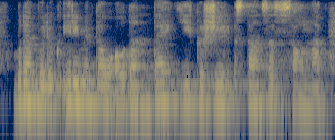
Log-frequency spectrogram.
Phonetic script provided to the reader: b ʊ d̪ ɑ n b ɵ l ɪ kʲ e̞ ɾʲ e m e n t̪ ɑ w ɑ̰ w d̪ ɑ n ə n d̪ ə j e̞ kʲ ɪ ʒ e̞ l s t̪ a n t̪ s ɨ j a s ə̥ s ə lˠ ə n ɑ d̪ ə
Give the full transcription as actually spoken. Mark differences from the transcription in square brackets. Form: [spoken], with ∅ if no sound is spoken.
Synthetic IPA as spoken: b ʊ d̪ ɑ n b ɵ l ɪ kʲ e̞ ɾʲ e m e n t̪ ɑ w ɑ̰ w d̪ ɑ n ə n d̪ [ɑ] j e̞ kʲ ɪ ʒ e̞ l s t̪ a n t̪ s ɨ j a s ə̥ s [ɑ] lˠ ə n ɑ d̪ ə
